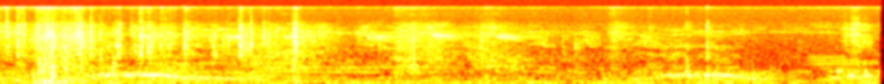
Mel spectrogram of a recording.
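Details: Group of pigeons kept in a pigeon house: low rolling coos, one early and another near the end, over steady rustling background noise.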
